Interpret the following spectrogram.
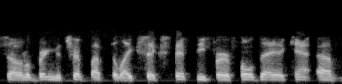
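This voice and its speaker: A man's voice: fairly low pitch, little pitch movement, a little fast, no room sound. A man who runs a fishing charter, a guest on a radio show, explaining things in an easygoing way with lots of fillers. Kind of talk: casual radio interview. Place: radio studio. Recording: dry, dull lo-fi radio audio.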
